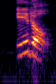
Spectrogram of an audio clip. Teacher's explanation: we kind of add a little u sound before the l it kind of sounds like ull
